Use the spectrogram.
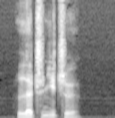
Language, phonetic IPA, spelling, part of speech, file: Polish, [lɛt͡ʃʲˈɲit͡ʃɨ], leczniczy, adjective, Pl-leczniczy.ogg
